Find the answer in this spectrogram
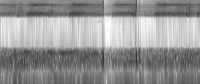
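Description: Firework shells bursting, with sharp bangs about a second in and again shortly after, over steady loud festival background music. The whole sound is heavily filtered, its middle range cut away, so it sounds thin and hollow.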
